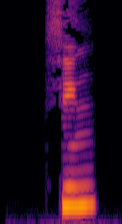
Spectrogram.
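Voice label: Chinese, vocabulary; hsk 3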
